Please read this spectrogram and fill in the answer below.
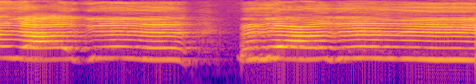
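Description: A young boy wailing in long, drawn-out cries: one held wail that breaks off about a second in, then another starting straight after.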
